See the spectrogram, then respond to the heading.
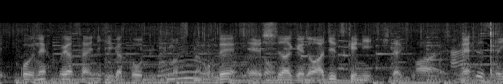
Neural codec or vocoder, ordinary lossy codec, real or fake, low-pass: none; none; real; 7.2 kHz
